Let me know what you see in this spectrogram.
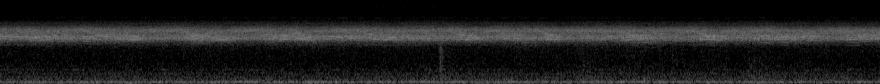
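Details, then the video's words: Summer sunset in Ballard County, Kentucky, on July 31, 2013, beside an old tobacco barn: Neotibicen pruinosus and Neotibicen tibicen cicadas sustain a dense, shrill buzzing wall of sound without pauses, over a soft low hum and one faint click. "Kentucky barn with sunset light and cicada sounds"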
